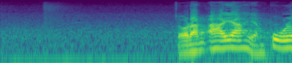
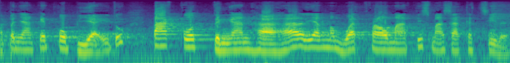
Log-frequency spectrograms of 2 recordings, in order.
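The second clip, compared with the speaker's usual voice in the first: usual speaking voice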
